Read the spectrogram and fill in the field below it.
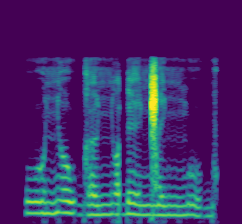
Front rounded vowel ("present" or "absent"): present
